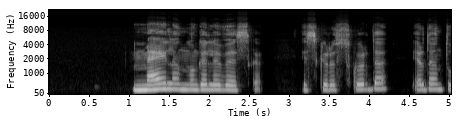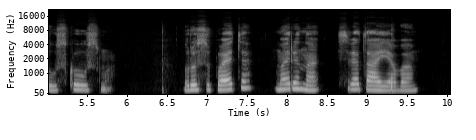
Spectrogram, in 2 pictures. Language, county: Lithuanian, Panevėžys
